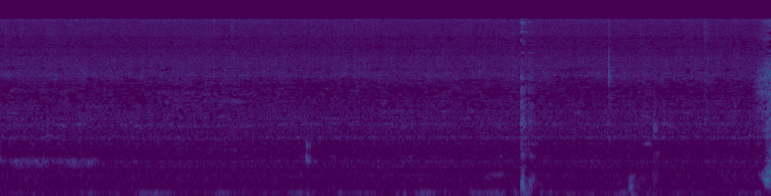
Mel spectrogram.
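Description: Onions, tomatoes and ginger-garlic paste frying in oil in a non-stick kadai on medium flame: a faint, steady sizzle, with a couple of light clicks about five and six seconds in.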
